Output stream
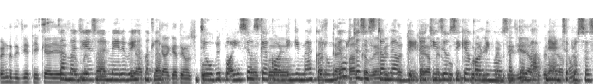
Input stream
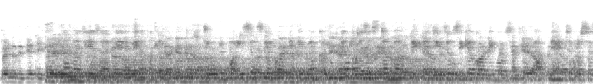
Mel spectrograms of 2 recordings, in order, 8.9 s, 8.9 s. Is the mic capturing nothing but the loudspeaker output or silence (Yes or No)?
No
